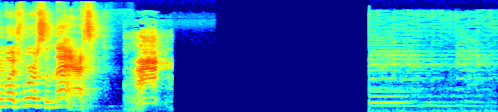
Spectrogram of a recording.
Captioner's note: duck quack; suspenseful music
